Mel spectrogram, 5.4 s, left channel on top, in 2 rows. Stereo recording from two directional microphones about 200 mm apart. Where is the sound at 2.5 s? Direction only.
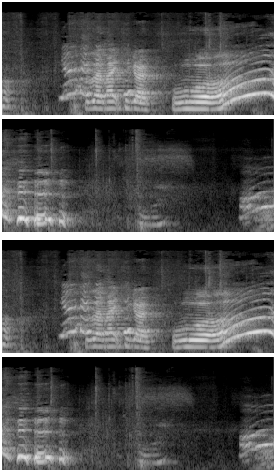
30° left (ahead or behind).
